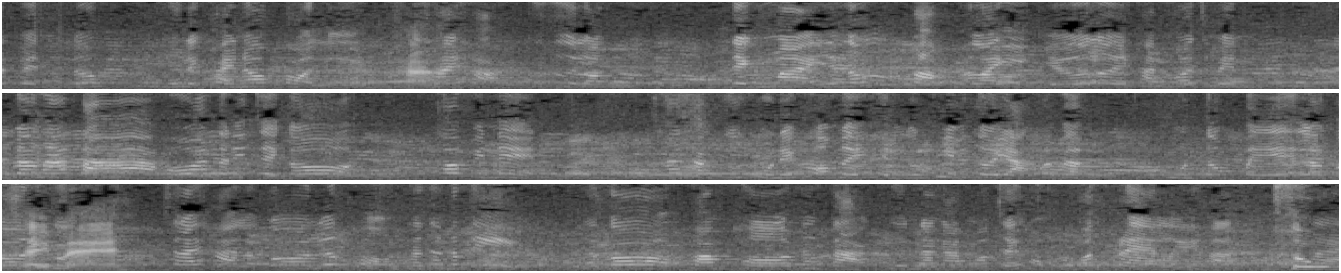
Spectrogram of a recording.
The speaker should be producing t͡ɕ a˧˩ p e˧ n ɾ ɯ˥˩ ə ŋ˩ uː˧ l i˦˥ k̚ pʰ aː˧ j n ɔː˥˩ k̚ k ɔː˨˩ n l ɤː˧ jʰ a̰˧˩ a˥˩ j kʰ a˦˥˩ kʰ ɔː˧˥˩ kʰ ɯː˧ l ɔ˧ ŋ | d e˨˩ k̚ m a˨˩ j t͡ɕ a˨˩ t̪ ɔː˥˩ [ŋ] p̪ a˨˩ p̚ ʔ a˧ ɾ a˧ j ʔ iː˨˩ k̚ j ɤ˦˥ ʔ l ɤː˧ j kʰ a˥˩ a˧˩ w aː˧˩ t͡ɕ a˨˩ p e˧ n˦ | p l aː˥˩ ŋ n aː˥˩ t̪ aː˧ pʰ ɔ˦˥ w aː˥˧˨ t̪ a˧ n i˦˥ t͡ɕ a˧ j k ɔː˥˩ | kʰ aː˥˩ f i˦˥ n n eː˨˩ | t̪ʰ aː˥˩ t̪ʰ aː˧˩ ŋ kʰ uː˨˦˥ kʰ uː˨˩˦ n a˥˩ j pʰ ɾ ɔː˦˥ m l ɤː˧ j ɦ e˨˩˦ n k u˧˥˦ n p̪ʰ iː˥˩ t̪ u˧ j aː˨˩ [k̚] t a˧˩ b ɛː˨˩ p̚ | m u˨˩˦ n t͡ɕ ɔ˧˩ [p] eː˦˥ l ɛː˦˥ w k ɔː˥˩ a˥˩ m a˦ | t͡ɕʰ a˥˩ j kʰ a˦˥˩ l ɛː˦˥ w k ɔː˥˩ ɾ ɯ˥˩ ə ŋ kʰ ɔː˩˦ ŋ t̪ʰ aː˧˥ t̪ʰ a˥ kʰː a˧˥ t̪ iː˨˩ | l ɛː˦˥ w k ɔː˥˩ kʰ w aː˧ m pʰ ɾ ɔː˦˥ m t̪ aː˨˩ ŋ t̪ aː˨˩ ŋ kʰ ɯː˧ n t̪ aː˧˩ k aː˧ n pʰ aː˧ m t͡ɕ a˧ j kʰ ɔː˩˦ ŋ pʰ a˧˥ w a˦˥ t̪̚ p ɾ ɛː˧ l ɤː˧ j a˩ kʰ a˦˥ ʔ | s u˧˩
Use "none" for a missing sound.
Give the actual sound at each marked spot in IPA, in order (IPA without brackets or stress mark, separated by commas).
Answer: ŋ, k̚, p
